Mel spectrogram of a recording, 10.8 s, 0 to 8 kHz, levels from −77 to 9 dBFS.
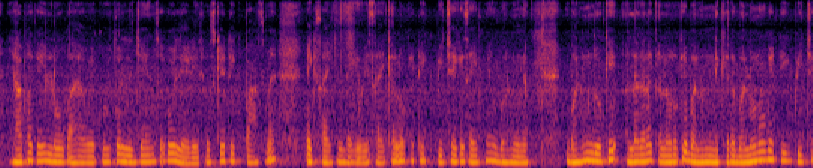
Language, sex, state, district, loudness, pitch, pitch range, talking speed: Marwari, male, Rajasthan, Nagaur, -17 LUFS, 120 Hz, 115-135 Hz, 110 wpm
